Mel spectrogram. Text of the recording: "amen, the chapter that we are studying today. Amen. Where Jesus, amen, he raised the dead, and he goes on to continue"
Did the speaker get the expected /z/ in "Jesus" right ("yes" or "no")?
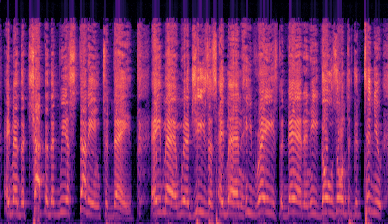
yes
